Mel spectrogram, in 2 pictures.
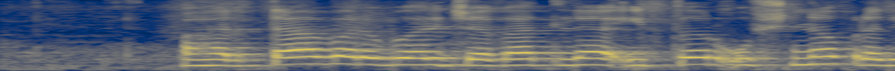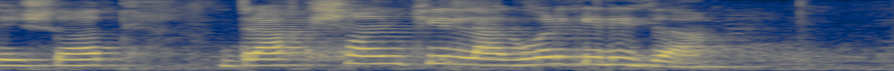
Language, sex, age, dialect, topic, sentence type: Marathi, female, 18-24, Southern Konkan, agriculture, statement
